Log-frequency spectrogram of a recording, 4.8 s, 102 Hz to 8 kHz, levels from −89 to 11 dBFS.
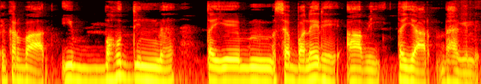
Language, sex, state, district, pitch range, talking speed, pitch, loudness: Maithili, male, Bihar, Madhepura, 110-125 Hz, 210 wpm, 120 Hz, -14 LUFS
